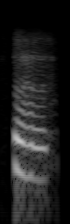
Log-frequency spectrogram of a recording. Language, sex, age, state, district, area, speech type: Santali, male, 18-30, West Bengal, Birbhum, rural, conversation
